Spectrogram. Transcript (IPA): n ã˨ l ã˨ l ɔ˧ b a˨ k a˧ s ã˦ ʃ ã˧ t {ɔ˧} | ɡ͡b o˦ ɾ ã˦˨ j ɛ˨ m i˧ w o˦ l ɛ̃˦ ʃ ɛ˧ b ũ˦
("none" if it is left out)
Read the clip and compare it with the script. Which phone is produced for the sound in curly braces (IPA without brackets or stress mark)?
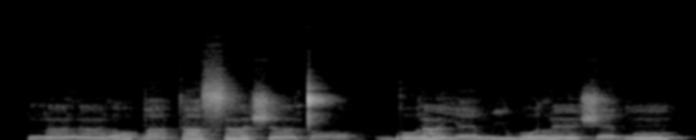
ɔ˧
